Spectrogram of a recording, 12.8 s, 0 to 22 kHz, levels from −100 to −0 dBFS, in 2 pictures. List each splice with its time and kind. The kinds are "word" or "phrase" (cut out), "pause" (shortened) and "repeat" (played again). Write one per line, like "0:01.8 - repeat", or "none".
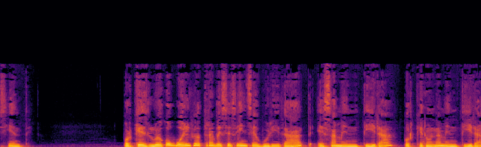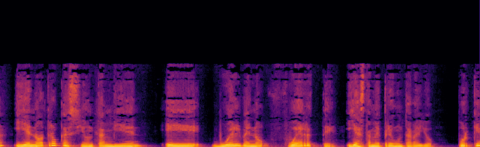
0:06.5 - pause
0:08.5 - pause
0:11.0 - pause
